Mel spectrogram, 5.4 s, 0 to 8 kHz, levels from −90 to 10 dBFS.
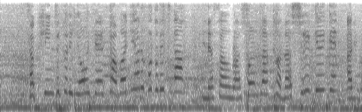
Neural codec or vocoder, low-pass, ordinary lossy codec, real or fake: codec, 16 kHz, 2 kbps, FunCodec, trained on Chinese and English, 25 frames a second; 7.2 kHz; none; fake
